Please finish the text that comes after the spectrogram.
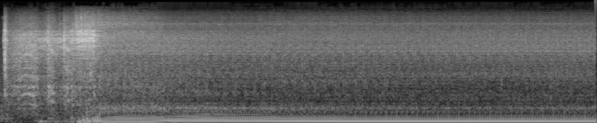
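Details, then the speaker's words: Vauxhall Corsa VXR started after engine bay reassembly: catches after a short crank and settles into a smooth, even idle with no hiss or whistle; no boost leaks heard so far, not yet revved or driven. "everyone she's running sounds like she's uh doing okay doesn't sound like there's any uh boost leaks at the moment"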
